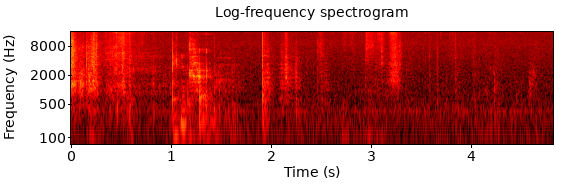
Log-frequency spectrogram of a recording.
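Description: A sheet of paper rustles as it is lifted.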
